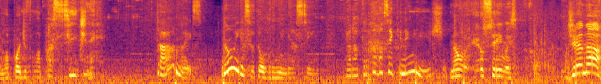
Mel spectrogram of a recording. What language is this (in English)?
Portuguese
